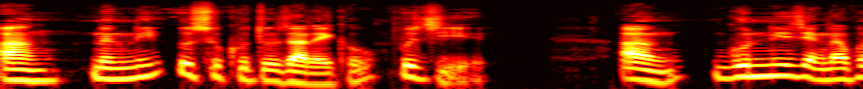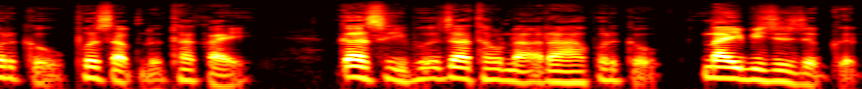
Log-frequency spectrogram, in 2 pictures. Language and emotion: Bodo, sad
